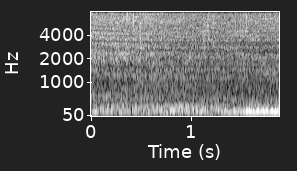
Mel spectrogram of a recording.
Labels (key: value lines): label: anthrophony, boat engine
recorder: SoundTrap 500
